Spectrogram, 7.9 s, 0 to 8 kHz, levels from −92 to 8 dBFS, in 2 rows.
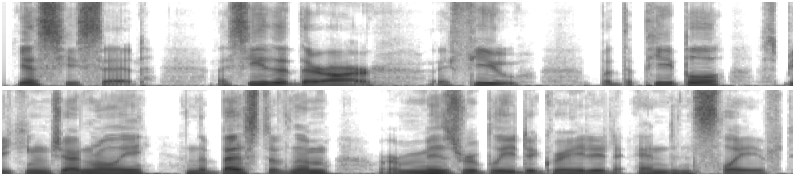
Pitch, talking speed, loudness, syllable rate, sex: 130 Hz, 180 wpm, -20 LUFS, 6.3 syllables/s, male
